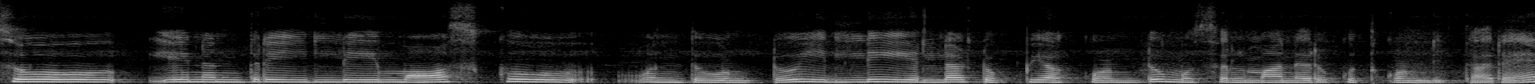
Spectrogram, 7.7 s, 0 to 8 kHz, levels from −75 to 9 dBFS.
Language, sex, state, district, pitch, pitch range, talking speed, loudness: Kannada, female, Karnataka, Dakshina Kannada, 205 Hz, 190-220 Hz, 95 wpm, -17 LUFS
